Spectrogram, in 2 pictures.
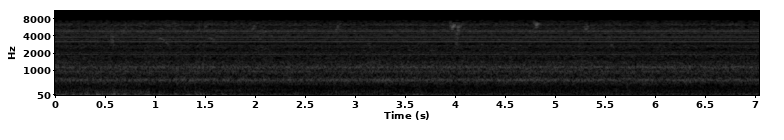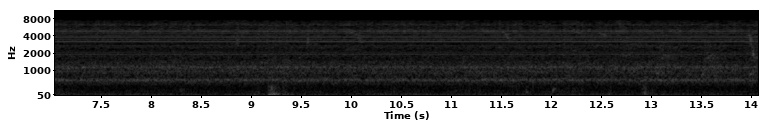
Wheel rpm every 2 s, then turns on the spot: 0, 0, 0, 0, 0, 0, 0.
none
